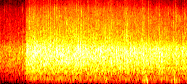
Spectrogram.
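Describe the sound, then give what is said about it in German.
A crowd gives a round of applause after a talk, just before a question session. The loud, sustained clapping bursts out after a brief quiet moment and holds steady and dense for several seconds, with no talking over it. “Aber erstmal vielleicht nochmal eine Runde Applaus, das war doch super, oder?”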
